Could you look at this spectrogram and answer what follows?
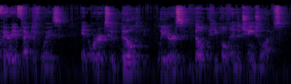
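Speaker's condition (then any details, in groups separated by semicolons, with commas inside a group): No condition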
